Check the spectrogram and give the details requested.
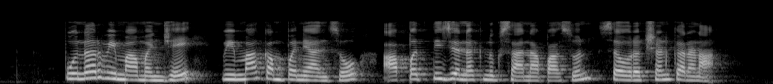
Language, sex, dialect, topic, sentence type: Marathi, female, Southern Konkan, banking, statement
